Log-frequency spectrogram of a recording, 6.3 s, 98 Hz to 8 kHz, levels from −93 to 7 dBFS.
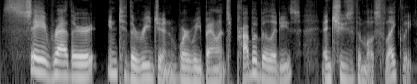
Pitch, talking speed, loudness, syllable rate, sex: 135 Hz, 135 wpm, -20 LUFS, 4.8 syllables/s, male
